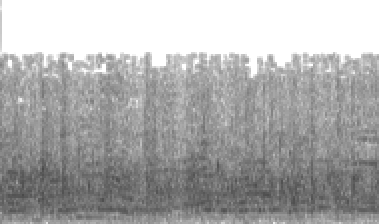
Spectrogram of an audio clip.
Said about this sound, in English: Would you clap your hands in some glory right now?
